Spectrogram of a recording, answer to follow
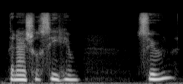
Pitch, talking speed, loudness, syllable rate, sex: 235 Hz, 195 wpm, -18 LUFS, 5.6 syllables/s, female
